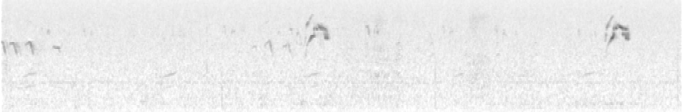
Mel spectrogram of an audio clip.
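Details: Yellow wagtail giving two thin, high, down-slurred calls about three seconds apart, with faint higher chirps at the start, in a quiet outdoor setting.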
